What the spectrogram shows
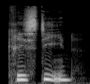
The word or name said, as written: krigsstien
